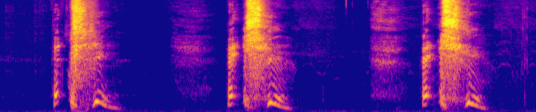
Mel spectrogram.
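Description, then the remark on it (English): A violent fit of three loud, explosive sneezes in quick succession, each preceded by a sharp inhaled gasp, with brief wheezy breaths between them, and no talking. “No, sometimes I have violent sneeze fits.”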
